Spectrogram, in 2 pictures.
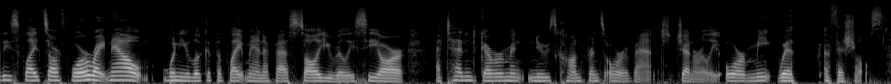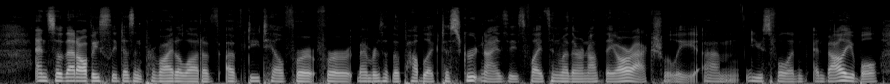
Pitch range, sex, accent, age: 145-180 Hz, female, American, 20-39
